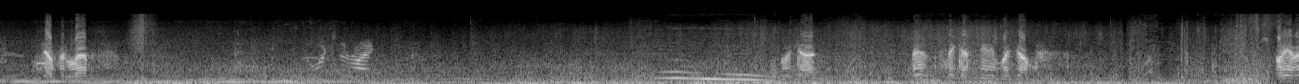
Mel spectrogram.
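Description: Wind rushes loudly past during a fast fall.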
